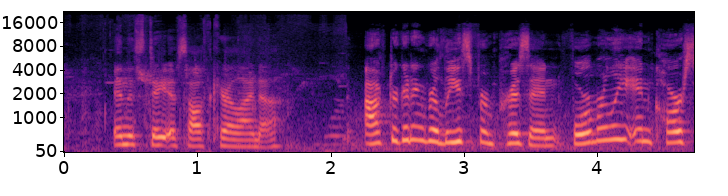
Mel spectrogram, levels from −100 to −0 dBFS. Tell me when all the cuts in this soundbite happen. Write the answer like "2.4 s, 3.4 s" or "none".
2.0 s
